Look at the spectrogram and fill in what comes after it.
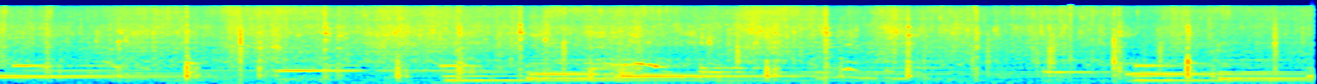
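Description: Chopped green chillies and garlic sizzling in hot oil while a spoon stirs them, with scattered scrapes and knocks of the spoon against the pot. Soft background music with long held notes plays underneath.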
